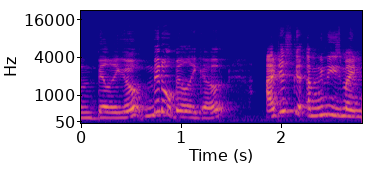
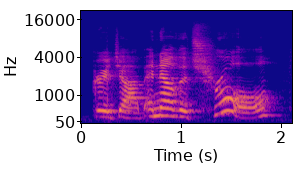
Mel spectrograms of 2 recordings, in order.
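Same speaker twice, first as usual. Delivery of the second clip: usual speaking voice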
